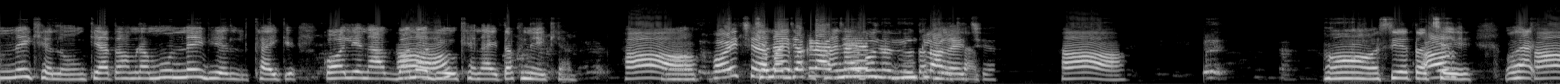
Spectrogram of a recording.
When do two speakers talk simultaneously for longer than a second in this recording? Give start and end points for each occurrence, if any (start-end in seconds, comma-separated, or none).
7.6-9.8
